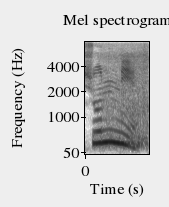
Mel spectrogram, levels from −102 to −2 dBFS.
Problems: none marked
